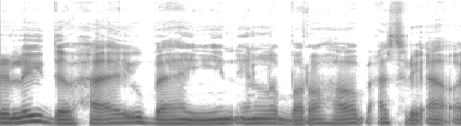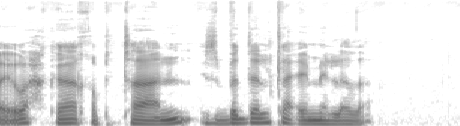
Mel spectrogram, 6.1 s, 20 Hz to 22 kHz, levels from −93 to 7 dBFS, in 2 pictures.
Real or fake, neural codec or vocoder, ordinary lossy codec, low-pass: real; none; none; none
